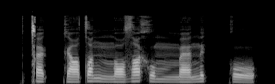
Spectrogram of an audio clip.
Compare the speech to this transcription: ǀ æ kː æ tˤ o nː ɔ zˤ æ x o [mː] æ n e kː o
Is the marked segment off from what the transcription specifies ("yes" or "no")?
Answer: no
